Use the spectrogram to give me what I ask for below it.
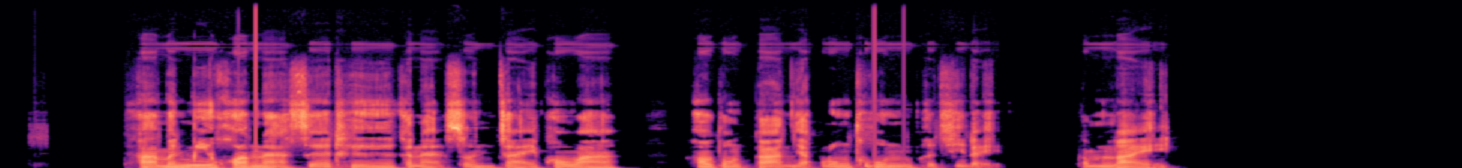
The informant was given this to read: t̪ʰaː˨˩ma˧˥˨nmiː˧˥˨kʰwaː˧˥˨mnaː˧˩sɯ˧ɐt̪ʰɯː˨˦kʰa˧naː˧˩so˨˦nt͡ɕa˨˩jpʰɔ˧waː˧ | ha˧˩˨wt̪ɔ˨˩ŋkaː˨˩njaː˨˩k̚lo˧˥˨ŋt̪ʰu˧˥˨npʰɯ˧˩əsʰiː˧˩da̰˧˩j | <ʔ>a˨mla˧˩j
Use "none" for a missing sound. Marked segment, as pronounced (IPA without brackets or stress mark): k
